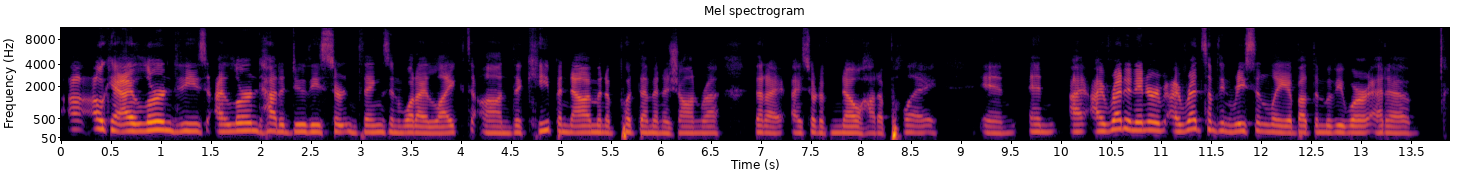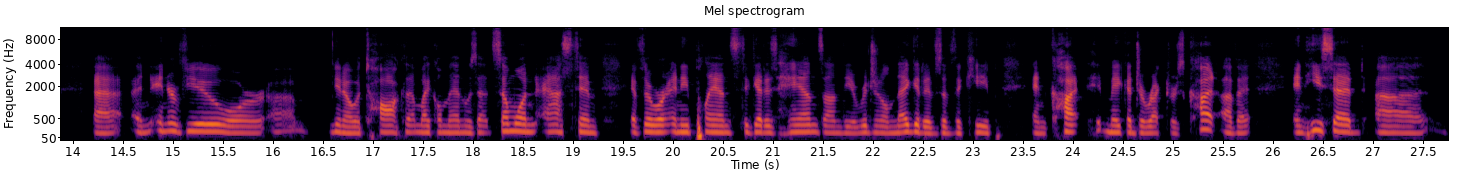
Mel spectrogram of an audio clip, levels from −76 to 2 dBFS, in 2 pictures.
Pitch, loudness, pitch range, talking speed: 160 Hz, -29 LUFS, 150-175 Hz, 220 wpm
